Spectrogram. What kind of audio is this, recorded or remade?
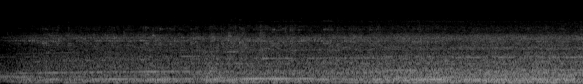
recorded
